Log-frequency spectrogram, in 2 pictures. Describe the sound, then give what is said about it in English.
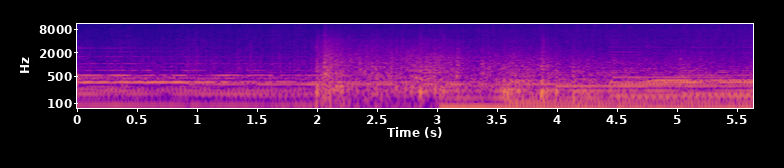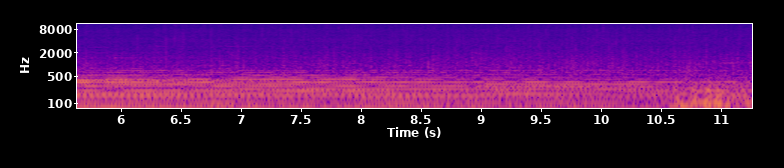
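Heavy rain pours onto bushy forest trees at night, a steady dense hiss throughout, with a deep low rumble of thunder rising early on and lingering beneath the downpour. “rain pours down onto the generous green bushy branches of the trees. The ground puddled over by the heavy downpour from the cloudy night sky.”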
